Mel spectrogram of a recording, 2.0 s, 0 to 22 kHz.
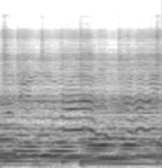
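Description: A 1984 Filipino pop song playing from a 45 rpm vinyl single on a turntable: a melody line that wavers in pitch over sustained accompaniment.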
